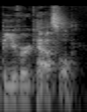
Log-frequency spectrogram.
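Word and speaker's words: Belvoir Castle: to make vanilla raccoons beaver beaver it's called Beaver Castle what that's how you pronounce it and it's ridiculous Carlo was absolutely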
